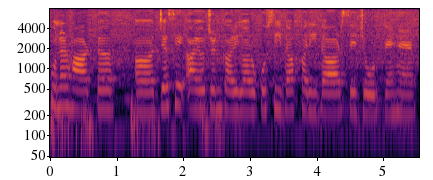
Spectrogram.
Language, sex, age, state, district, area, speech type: Urdu, female, 18-30, Uttar Pradesh, Muzaffarnagar, rural, spontaneous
